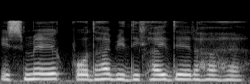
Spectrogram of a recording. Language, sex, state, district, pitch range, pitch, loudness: Hindi, female, Jharkhand, Palamu, 220-235 Hz, 225 Hz, -12 LUFS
